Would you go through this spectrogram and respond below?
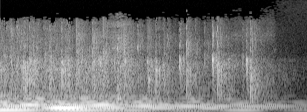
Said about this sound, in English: Why don't you clap your hands unto the Lord, and you may be seated.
